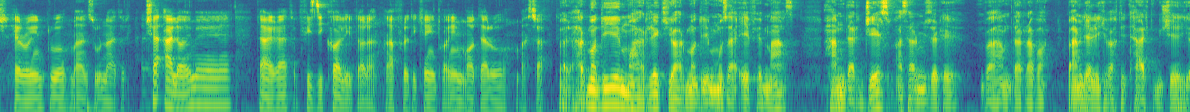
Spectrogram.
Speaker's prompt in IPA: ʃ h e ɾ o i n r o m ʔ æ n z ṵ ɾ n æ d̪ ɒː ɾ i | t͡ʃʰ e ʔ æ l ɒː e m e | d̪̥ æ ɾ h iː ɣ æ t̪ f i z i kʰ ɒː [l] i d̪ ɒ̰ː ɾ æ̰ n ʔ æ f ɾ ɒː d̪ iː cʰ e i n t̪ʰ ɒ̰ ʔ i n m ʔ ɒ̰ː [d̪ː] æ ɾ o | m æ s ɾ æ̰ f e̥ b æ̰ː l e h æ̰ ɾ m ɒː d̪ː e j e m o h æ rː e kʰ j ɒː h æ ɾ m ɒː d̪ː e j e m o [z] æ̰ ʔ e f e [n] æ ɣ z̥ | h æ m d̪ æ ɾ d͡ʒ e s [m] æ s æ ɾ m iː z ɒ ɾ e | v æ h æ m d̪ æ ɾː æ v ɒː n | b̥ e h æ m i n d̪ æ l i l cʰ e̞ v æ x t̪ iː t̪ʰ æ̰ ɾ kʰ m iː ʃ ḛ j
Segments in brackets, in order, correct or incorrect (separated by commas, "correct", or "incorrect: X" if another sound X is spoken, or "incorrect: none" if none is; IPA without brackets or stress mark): correct, correct, correct, incorrect: m, correct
